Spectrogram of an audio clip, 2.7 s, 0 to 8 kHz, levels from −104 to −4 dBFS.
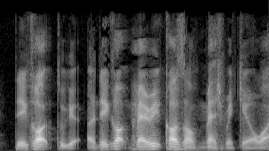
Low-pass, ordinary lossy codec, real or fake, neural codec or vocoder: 7.2 kHz; AAC, 32 kbps; real; none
